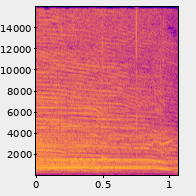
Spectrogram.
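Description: A crowd at a Brazilian rap battle cheers loudly and steadily, a close, sustained roar of voices lasting about a second.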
